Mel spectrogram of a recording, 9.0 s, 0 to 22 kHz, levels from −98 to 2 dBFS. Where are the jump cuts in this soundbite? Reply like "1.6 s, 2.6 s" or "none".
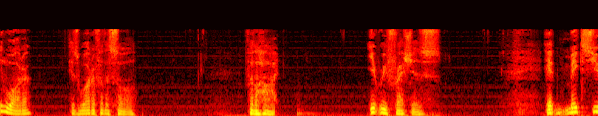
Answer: none

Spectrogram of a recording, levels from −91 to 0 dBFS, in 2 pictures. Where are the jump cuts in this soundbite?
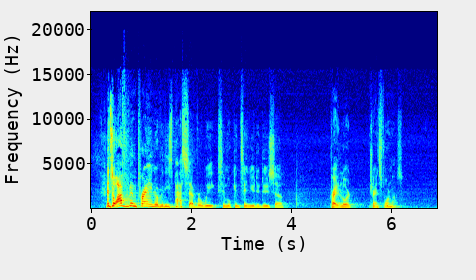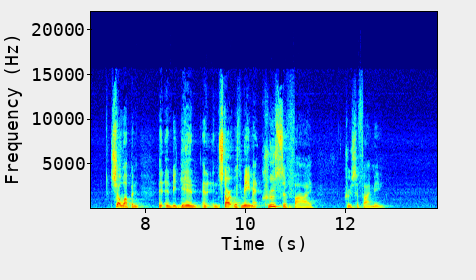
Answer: none

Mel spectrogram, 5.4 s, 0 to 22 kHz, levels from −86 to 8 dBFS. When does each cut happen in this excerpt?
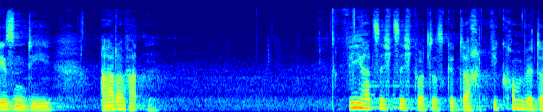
1.2 s, 3.9 s

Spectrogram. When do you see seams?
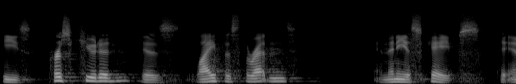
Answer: none

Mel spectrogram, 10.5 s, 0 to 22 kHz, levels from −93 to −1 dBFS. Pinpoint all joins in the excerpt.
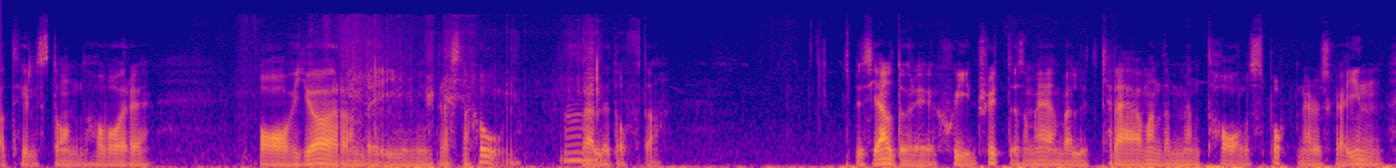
none

